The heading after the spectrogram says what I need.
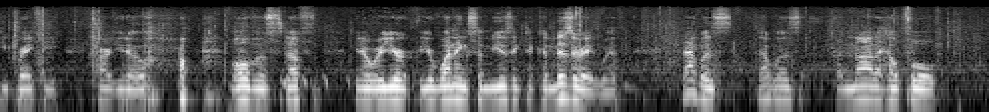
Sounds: Speech

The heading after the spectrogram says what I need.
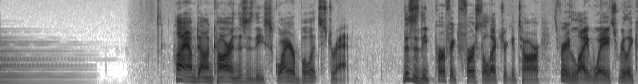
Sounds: Speech

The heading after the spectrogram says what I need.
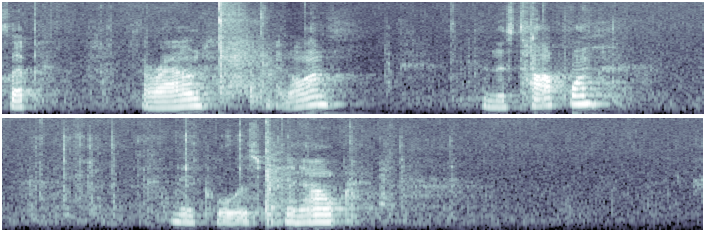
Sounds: inside a small room, Speech

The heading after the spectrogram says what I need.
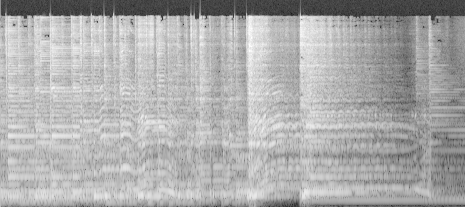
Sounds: playing steel guitar

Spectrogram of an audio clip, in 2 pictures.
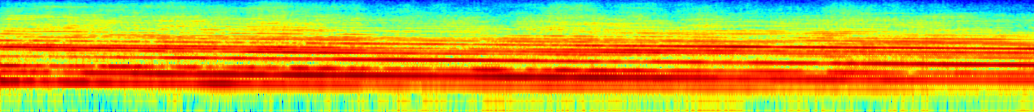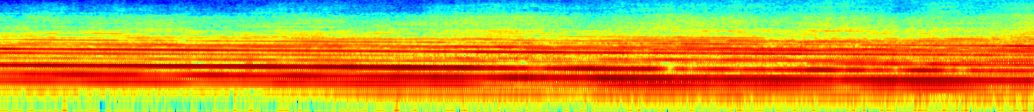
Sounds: Civil defense siren, Siren

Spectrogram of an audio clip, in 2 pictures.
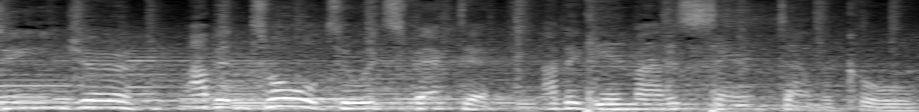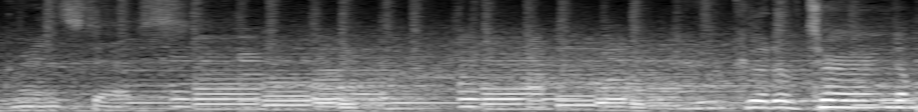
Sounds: Music

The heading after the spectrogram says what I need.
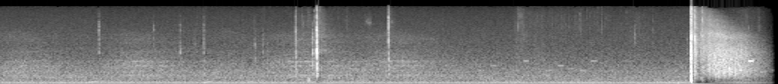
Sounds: outside, rural or natural

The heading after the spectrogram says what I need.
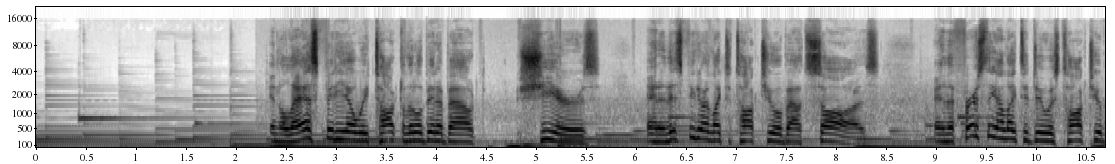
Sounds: Speech, Music

